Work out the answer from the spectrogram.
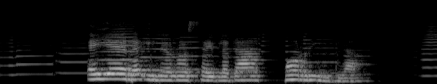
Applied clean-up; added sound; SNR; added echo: neural mask model RNNoise.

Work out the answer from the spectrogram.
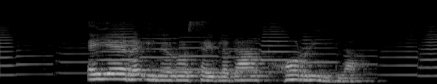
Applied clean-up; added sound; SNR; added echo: none; Trumpet; 14 dB; none.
